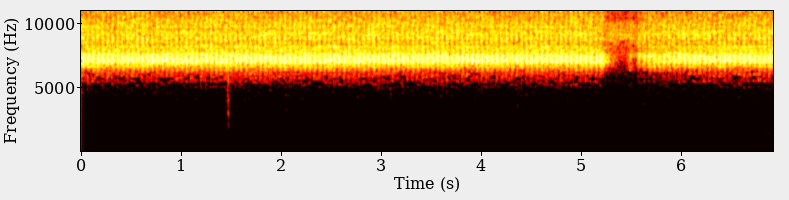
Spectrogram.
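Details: Grasshoppers' dense, shrill pulsing trill, no music, steady and regular with a single brief dip toward the end before the sound returns.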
